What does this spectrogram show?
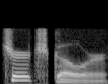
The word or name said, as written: churchgoer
